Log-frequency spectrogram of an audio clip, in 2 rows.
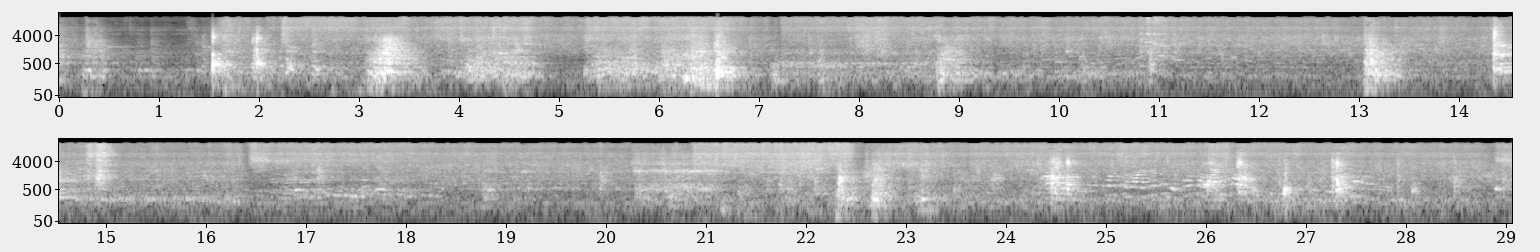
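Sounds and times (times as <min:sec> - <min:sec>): metal bowls and pans clanking: 0:00.0 - 0:11.3, 0:14.3 - 0:16.1, 0:20.3 - 0:25.2, 0:25.9 - 0:29.0
water running from a tap: 0:01.5 - 0:29.0.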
